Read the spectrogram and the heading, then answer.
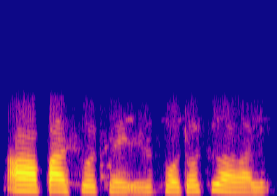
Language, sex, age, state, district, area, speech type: Telugu, female, 18-30, Telangana, Nizamabad, urban, conversation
